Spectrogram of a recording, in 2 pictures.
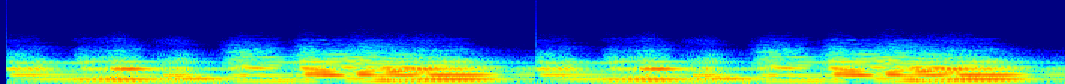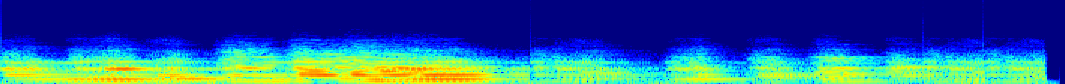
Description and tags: Front Line
dark, string, pad, battle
